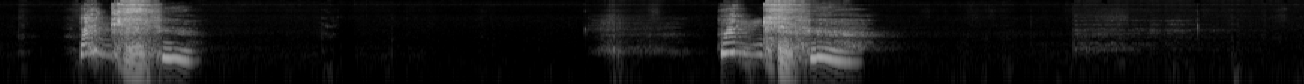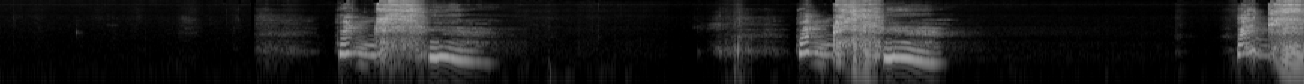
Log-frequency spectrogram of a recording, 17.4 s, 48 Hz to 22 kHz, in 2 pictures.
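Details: A habitual random sneeze attack that continued even after changing rooms: five forceful sneezes in about 17 seconds, each preceded by a short, sharp inward breath; a sneezing fit.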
